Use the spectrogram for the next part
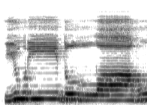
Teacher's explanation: را کو باریک ادا کرنا ہے اور اس کو یائے مدہ کے ساتھ ملاتے ہوئے کھینچ کر ادا کرنا ہے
